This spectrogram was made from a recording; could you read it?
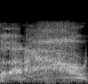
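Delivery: rough, creaky, over-driven movie-style yell, toned down to half-shout. Describing a horror movie scene and acting out its line: retelling an over-loud movie shout. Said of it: "It's like it's louder than anything else in the movie".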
